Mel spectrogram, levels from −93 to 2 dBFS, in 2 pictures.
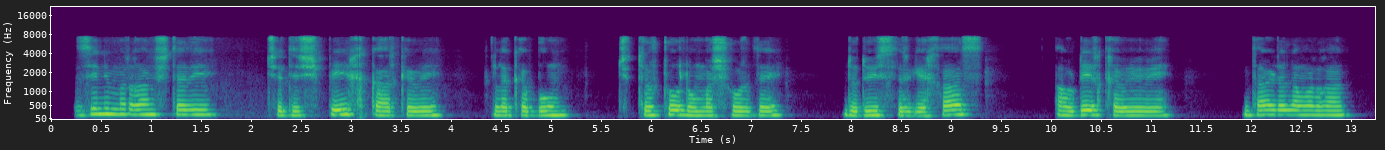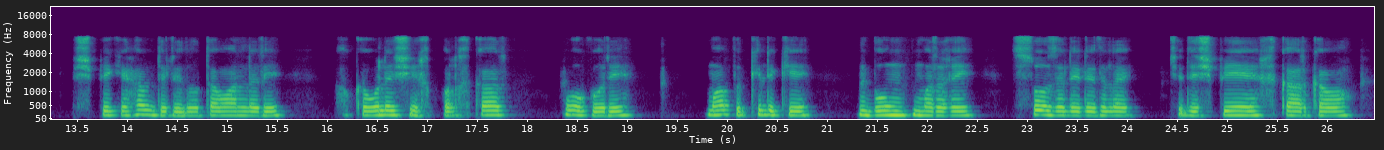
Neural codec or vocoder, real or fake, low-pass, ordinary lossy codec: none; real; 7.2 kHz; none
